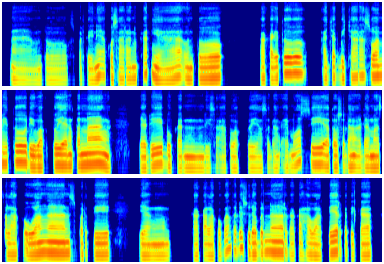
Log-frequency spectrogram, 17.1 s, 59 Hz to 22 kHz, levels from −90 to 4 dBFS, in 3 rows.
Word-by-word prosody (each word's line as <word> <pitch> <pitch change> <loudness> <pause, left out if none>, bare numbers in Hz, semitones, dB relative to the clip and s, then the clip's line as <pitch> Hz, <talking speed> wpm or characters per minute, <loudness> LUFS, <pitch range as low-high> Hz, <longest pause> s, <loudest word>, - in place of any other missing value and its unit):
Nah, 100 -3 -10
untuk 100 +1 -11
seperti 100 - -11
ini 125 +5 -1
aku 120 -3 -6
sarankan 115 +6 -5
ya, 110 +1 -1
untuk 115 +2 +2 0.5
Kakak 115 0 -2
itu 155 +5 +6 0.5
ajak 115 +2 -5
bicara 120 +3 -4
suami 130 +1 +1
itu 150 -1 +5
di - - +4
waktu 110 +3 -1 0.2
yang 120 - +2
tenang. 130 0 +5 0.4
Jadi 115 +6 +2
bukan 105 -3 -3
di 100 - -9
saat 100 +1 -14
waktu 100 0 -7
yang - - -9
sedang 100 +1 -11
emosi 130 +3 0
atau 115 0 -1
sedang 115 0 -2
ada 105 0 -4
masalah 110 +1 -1
keuangan 120 +2 +4
seperti 115 -1 -2 0.4
yang 105 0 -2 0.3
Kakak 105 +1 -5
lakukan 120 +7 -4
tadi 155 +4 -1
sudah 120 -5 +1
bener, 130 +1 +2
Kakak 110 +2 -6
khawatir 110 +4 +1
ketika 110 +1 -3
115 Hz, 145 wpm, -22 LUFS, 105-125 Hz, 0.5 s, itu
